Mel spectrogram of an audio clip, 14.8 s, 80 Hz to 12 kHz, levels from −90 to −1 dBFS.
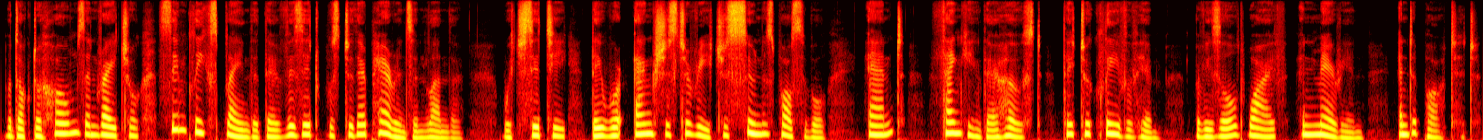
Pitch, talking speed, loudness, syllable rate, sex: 195 Hz, 180 wpm, -21 LUFS, 5.1 syllables/s, female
